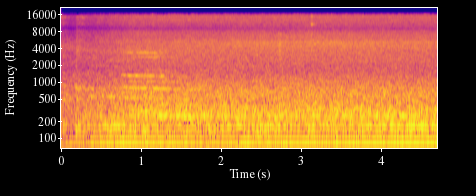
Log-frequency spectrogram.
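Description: Steady low hum from an Odakyu commuter train standing at the platform with its doors open. A brief faint beep sounds about a second in.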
